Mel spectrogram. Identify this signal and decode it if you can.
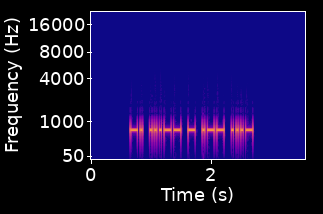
Morse code, heard as a keyed tone, about 32 wpm, 700 Hz. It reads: N3TWV
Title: USA Call Signs - 5 Characters - 30wpm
